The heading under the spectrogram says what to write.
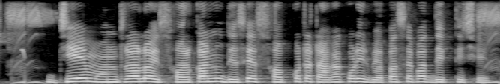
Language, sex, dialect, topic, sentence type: Bengali, female, Western, banking, statement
